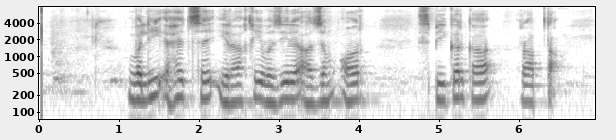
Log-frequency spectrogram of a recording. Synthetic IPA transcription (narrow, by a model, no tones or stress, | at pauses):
ʋɐliɛɦəd̪seʔɪɾaːqiʋɐziːɾeaːzəmɔːɾ | spiːkəɾka | ɾaːb̚t̪a̰ː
